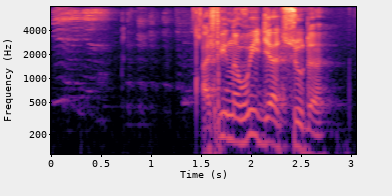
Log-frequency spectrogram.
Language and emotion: Russian, angry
